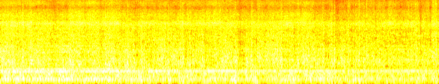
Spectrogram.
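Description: Motorboat running at speed: a steady engine drone at constant pitch under a rush of wind on the microphone and water noise.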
